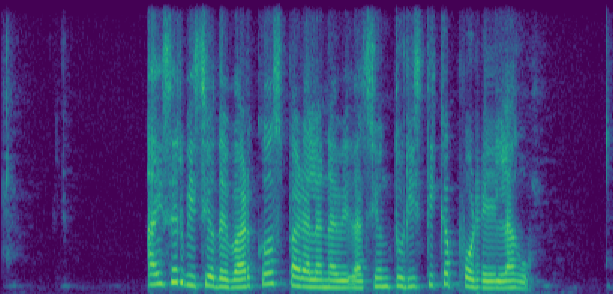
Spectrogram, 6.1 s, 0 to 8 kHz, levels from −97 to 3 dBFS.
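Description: Late packets left the jitter buffer empty three times, so the receiver stretched the last sound to cover each gap, a short stall from a late packet, at 4.60–4.66, 4.76–4.83 and 4.87–4.97 s, just after "para la navegación turística". Each holds the sound about 44, 49 and 77 ms too long, with a slight buzz or dip, before resuming with nothing lost.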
